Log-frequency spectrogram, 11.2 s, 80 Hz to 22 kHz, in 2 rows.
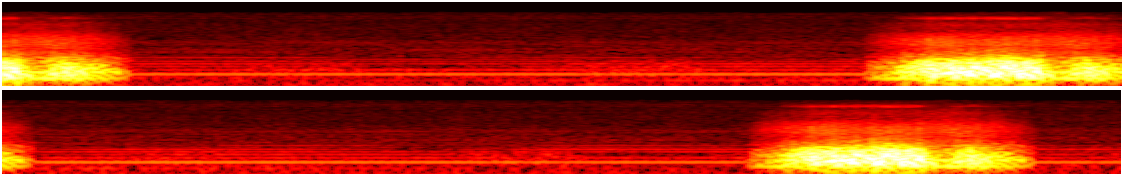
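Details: Normal vesicular breath sounds over the posterior thorax, heard with stethoscope diaphragm while the patient breathes deeply through the mouth: soft, regular breaths about 12 a minute.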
